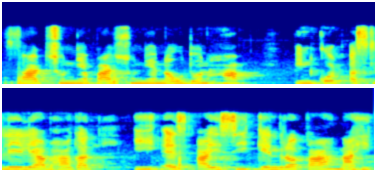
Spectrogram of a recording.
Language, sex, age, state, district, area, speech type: Marathi, female, 18-30, Maharashtra, Nagpur, urban, read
